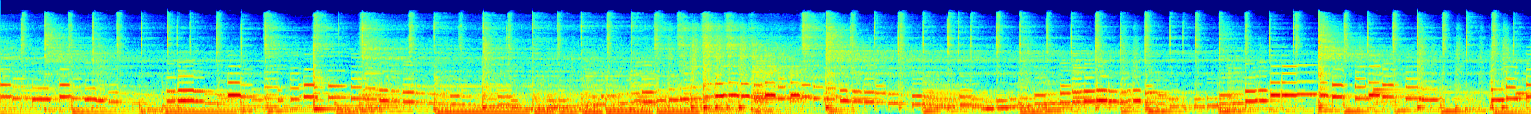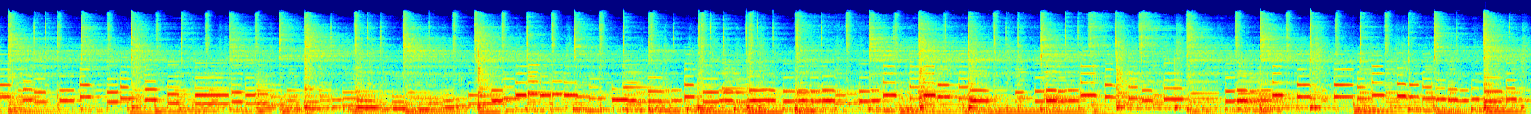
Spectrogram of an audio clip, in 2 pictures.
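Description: Live jazz band: a hollow-body archtop electric guitar plays a solo of fast runs that climb and fall, over walking upright double bass and a drum kit keeping time on the cymbals.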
